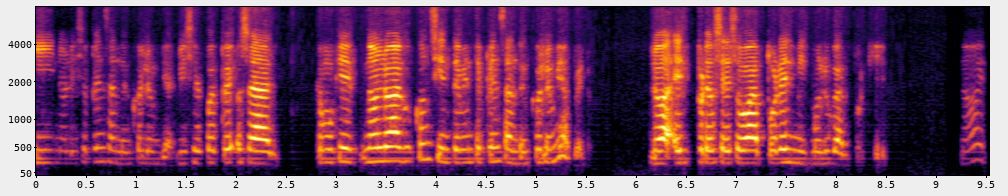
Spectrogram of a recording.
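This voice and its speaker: Speaking at a fairly quick pace, a woman with a plain, everyday voice and a fairly high pitch shows ordinary pitch variation and big swings in loudness, in a dry, close sound with no echo. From Bogotá, Colombia. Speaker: poet. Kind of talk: interview answer.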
